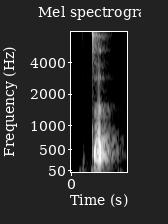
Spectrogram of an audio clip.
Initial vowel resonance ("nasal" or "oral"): oral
